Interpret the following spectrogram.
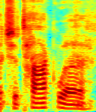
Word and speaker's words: Chautauqua: coming through Fort Wayne as part of the chiaka tour did I say that right yep y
